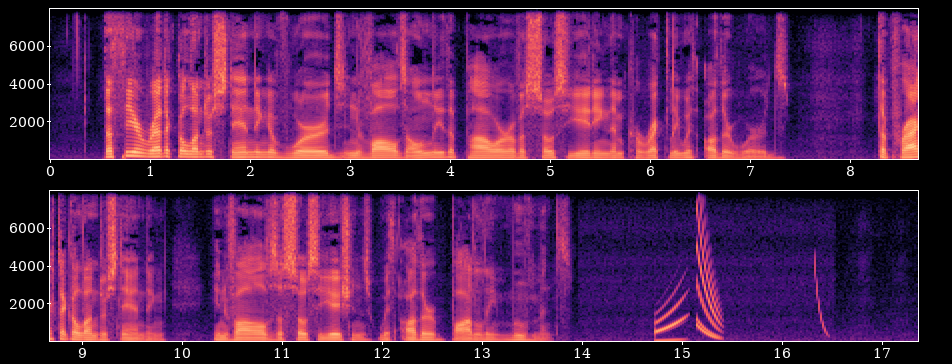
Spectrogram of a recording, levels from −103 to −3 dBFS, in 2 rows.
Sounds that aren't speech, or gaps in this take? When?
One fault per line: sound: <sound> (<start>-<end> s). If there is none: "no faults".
sound: chirp (14.7-15.4 s)
sound: chirp (16.3-16.5 s)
